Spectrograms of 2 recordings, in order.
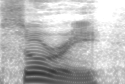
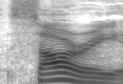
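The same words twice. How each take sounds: First: It is said with a Canadian accent. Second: It is said without a Canadian accent.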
